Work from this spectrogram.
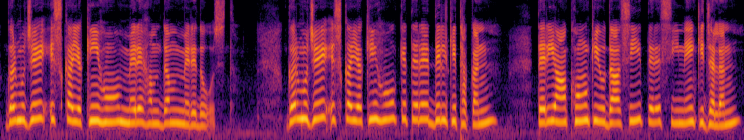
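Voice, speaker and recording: High, smooth-voiced woman reciting poetry. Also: no echo. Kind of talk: dramatic Urdu poem recitation.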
